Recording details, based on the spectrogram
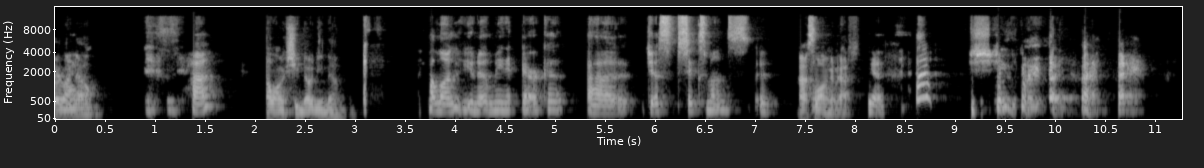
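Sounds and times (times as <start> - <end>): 
speech: 0.3 - 3.1, 3.7 - 10.9
laughter: 8.5 - 11.0
harsh coughs: 9.4 - 10.9.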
